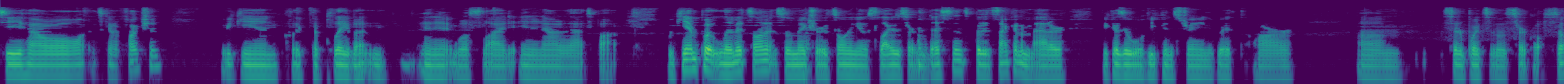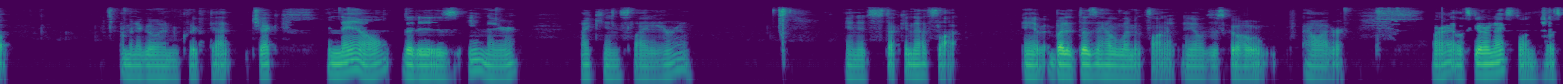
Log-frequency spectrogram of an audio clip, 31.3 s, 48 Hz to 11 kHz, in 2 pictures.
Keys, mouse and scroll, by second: 2.8 click, 4.6 click, 11.1 middle click, 16.5 click, 18.8 click, 20.4 click, 29.3 click, 31.1 s.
